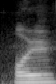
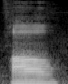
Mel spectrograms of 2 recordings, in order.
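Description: First: The vowel is a rounded 'oh' sound. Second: The vowel is an open 'aw' sound. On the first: The speaker calls it wrong. "A, L, L을 잘못된 발음으로 하면 올" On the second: The speaker calls it right. "O 발음도 제대로 내면 all"

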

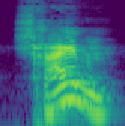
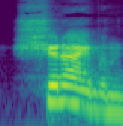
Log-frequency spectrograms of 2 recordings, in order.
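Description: First: It is said with German stress and intonation. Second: It is said flatly, like a Turkish word. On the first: "Mesela şu gördüğünüz kelime schreiben" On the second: "Bu kelime Türkçe bir kelime olsaydı buna muhtemelen schreiben diyecektik"

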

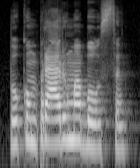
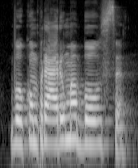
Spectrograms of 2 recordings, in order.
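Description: No difference in how they are said.

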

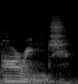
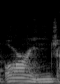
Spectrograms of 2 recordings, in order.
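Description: First: It is said in a Boston accent. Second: It is said in a general American accent. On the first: "I say orange" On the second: "instead of saying orange"

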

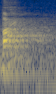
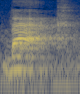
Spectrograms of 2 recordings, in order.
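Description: First: The vowel is not an open ae sound. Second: The vowel is an open ae sound. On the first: The speaker calls it wrong. "Có một số bạn đọc là back" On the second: The speaker calls it right. "âm này là âm A-E ha"

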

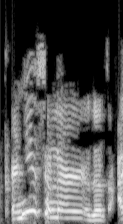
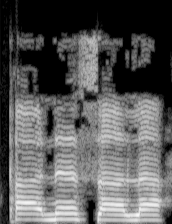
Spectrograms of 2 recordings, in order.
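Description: First: The vowels are r-colored, with a curled tongue. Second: The vowels are plain, with no r-coloring. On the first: The speaker calls it wrong. "一卷就完蛋，就读错了啊" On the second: The speaker calls it right. "我再念慢一点啊，我舌头都是平的"

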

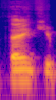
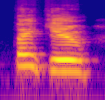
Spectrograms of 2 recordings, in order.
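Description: First: It is said in a plain conversational tone. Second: It is said in a distinct, marked cue tone. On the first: It is just a word in conversation. "I'm not saying the way I would say it to my dog" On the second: It is a signal to the dog to stop barking. "I would say it to my dog might be"

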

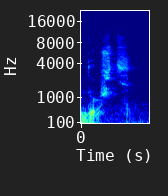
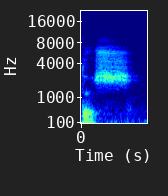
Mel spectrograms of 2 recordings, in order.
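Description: First: The word has the speaker's own everyday pronunciation. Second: The word has an old-fashioned, refined pronunciation. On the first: This is how an ordinary speaker says it. "Я говорю «дождь»" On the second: This is how cultured intellectuals say it. "интеллигентные люди говорят «дождь»"

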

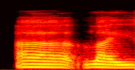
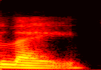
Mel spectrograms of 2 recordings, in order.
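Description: First: The vowel sounds like 'lie'. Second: The vowel sounds like 'lay'. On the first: "I've got in brackets Lai Si" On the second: "or some people say Lei"

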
